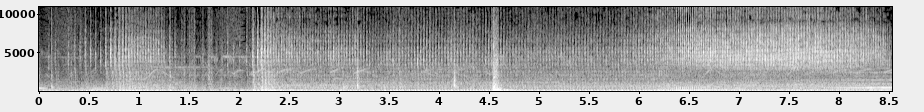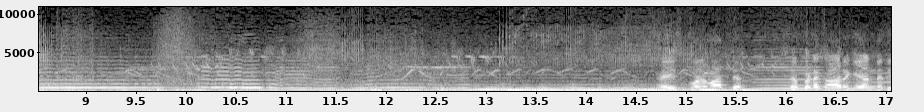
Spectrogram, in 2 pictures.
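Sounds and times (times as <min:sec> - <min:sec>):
car engine revving: 0:00.0 - 0:17.0
car door shutting: 0:04.1 - 0:05.0
sharp knock: 0:04.5 - 0:04.8.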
